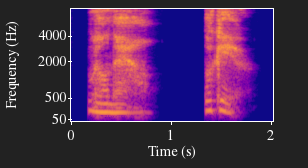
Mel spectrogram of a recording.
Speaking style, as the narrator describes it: he went on still in a whisper

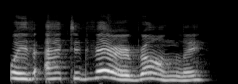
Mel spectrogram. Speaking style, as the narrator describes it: she wailed

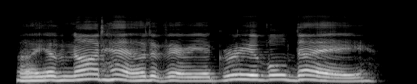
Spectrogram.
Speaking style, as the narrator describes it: said Tucker in a voice so low and deep it was almost a growl

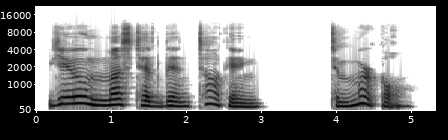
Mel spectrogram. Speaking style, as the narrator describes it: she said slowly

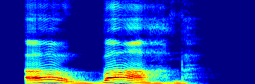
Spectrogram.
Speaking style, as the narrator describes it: Adderay cried in a stricken voice

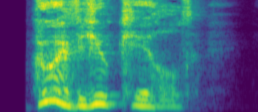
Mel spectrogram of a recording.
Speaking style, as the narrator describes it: he panted

